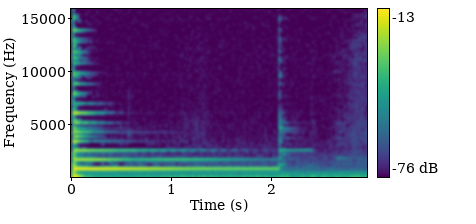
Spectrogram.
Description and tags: lap harp pluck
